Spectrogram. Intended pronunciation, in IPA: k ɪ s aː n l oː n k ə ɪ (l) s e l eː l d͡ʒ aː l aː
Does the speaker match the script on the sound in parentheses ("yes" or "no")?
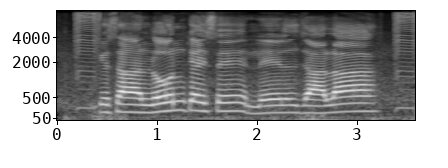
no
